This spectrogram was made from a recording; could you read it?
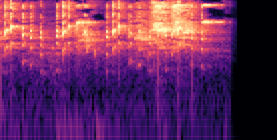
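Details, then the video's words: Long-tailed shrike master song for training birds: harsh, squawking high chatter with quick clipped notes building into a grating burst, then abrupt silence. "MASTER BURUNG CENDET"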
